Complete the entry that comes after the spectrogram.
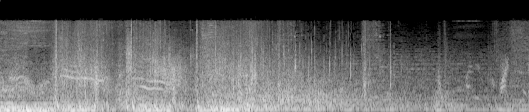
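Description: Fiery bursts and booming impacts from the Incendio fire spell in the Hogwarts Legacy video game erupt in quick succession, loud and close, mixed with other combat effects and voices.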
